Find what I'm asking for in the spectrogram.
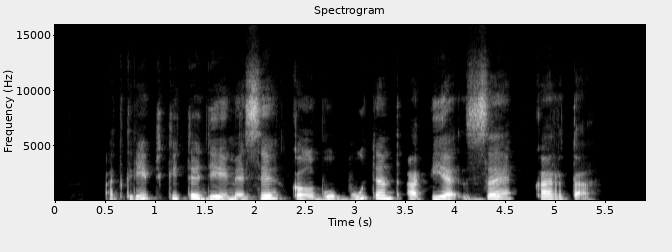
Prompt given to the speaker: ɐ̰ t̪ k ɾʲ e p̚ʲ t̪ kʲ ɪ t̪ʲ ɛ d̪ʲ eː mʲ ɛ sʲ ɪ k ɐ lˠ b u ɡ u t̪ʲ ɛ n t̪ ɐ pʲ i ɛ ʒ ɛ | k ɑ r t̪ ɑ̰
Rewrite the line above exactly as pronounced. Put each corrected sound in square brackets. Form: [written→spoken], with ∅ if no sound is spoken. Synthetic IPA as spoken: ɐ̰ t̪ k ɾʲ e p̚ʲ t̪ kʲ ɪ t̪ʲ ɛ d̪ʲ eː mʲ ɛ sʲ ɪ k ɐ lˠ b u [ɡ→b] u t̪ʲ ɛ n t̪ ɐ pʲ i ɛ [ʒ→z] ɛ | k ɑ r t̪ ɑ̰

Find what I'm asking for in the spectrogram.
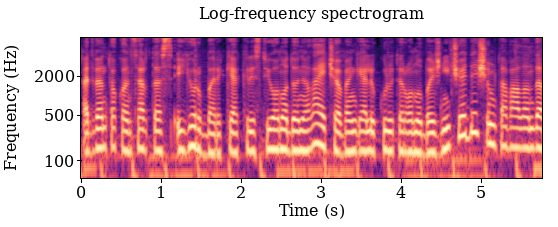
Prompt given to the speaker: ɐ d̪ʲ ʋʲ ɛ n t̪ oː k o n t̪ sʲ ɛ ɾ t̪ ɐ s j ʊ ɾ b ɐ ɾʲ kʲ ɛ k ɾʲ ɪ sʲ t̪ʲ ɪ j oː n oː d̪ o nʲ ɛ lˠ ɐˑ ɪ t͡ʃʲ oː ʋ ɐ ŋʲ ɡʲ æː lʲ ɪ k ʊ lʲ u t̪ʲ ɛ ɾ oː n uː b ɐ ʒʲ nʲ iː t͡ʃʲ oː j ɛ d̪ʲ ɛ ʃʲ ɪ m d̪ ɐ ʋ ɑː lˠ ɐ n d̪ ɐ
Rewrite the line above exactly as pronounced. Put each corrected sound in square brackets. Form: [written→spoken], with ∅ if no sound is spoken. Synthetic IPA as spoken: ɐ d̪ʲ ʋʲ ɛ n t̪ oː k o n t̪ sʲ ɛ ɾ t̪ ɐ s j ʊ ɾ b ɐ ɾʲ kʲ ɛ k ɾʲ ɪ sʲ t̪ʲ ɪ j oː n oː d̪ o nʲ ɛ lˠ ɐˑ ɪ t͡ʃʲ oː ʋ ɐ ŋʲ ɡʲ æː lʲ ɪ k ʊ lʲ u t̪ʲ ɛ ɾ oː n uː b ɐ ʒʲ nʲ iː t͡ʃʲ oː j ɛ d̪ʲ ɛ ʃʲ ɪ m [d̪→t̪] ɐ ʋ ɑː lˠ ɐ n d̪ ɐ

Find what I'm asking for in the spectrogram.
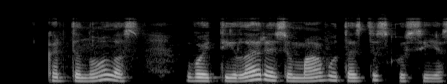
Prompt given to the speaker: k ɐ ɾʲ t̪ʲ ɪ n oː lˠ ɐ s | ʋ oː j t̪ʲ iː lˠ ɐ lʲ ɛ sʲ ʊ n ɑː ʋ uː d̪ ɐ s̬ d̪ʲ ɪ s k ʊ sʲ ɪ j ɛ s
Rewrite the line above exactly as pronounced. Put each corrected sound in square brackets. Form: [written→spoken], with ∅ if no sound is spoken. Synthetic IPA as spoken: k ɐ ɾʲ [t̪ʲ→d̪ʲ] ɪ n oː lˠ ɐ s | ʋ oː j t̪ʲ iː lˠ ɐ [lʲ→ɾʲ] ɛ [sʲ→zʲ] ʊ [n→m] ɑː ʋ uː [d̪→t̪] ɐ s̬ d̪ʲ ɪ s k ʊ sʲ ɪ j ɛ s

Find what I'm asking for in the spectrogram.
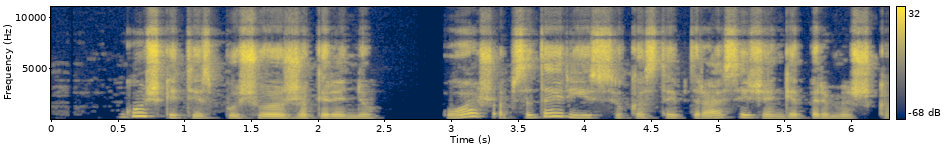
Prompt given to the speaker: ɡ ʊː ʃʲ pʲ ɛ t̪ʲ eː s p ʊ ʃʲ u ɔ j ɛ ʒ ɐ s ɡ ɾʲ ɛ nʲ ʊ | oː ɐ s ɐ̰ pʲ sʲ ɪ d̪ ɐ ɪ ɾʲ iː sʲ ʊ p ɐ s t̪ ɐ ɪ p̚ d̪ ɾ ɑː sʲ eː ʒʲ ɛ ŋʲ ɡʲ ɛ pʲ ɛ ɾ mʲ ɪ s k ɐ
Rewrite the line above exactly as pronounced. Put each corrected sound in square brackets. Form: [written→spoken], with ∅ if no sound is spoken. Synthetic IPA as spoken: ɡ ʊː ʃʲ [pʲ→kʲ] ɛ t̪ʲ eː s p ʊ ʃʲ u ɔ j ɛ ʒ ɐ [s→∅] ɡ ɾʲ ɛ nʲ ʊ | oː ɐ [s→ʃ] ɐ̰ pʲ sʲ ɪ d̪ ɐ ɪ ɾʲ iː sʲ ʊ [p→k] ɐ s t̪ ɐ ɪ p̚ d̪ ɾ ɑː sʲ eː ʒʲ ɛ ŋʲ ɡʲ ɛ pʲ ɛ ɾ mʲ ɪ [s→ʃ] k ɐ

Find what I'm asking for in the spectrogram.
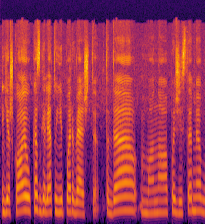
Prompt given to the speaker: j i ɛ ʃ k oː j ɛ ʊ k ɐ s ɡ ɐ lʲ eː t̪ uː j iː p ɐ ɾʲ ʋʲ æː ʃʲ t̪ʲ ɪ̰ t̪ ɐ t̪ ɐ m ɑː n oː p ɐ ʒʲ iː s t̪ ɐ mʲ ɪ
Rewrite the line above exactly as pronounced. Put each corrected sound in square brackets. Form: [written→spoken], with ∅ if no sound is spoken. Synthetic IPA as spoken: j i ɛ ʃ k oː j ɛ ʊ k ɐ s ɡ ɐ lʲ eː t̪ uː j iː p ɐ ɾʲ ʋʲ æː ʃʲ t̪ʲ ɪ̰ t̪ ɐ [t̪→d̪] ɐ m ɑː n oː p ɐ ʒʲ iː s t̪ ɐ mʲ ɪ

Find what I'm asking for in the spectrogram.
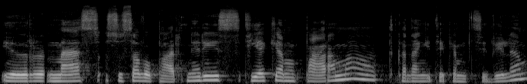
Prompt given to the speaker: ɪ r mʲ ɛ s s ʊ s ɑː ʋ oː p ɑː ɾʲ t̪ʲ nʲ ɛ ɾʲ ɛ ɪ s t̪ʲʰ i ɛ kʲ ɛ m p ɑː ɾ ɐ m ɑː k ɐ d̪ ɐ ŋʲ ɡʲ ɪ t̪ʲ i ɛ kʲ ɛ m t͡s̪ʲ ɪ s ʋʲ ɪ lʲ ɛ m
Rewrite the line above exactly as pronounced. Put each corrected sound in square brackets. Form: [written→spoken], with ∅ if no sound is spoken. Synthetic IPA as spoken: ɪ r mʲ ɛ s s ʊ s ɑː ʋ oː p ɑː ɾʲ t̪ʲ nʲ ɛ ɾʲ ɛ ɪ s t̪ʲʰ i ɛ kʲ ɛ m p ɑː ɾ ɐ m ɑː k ɐ d̪ ɐ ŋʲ ɡʲ ɪ t̪ʲ i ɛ kʲ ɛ m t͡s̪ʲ ɪ [s→∅] ʋʲ ɪ lʲ ɛ m

